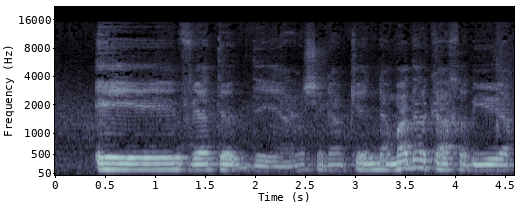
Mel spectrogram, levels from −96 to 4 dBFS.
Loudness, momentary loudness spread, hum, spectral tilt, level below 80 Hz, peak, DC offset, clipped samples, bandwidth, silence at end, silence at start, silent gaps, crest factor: -29 LUFS; 13 LU; none; -6.5 dB/octave; -68 dBFS; -12 dBFS; under 0.1%; under 0.1%; 15 kHz; 0 s; 0.4 s; none; 16 dB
